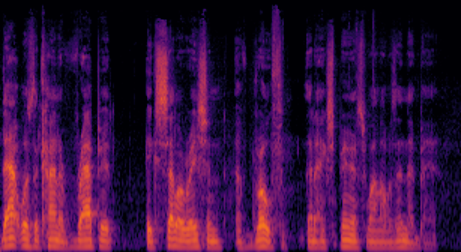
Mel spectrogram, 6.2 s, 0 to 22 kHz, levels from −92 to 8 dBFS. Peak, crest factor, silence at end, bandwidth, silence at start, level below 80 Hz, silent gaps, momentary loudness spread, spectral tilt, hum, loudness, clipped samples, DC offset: -8 dBFS; 22 dB; 0.35 s; 19.5 kHz; 0 s; -62 dBFS; none; 16 LU; -4 dB/octave; none; -30 LUFS; under 0.1%; under 0.1%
